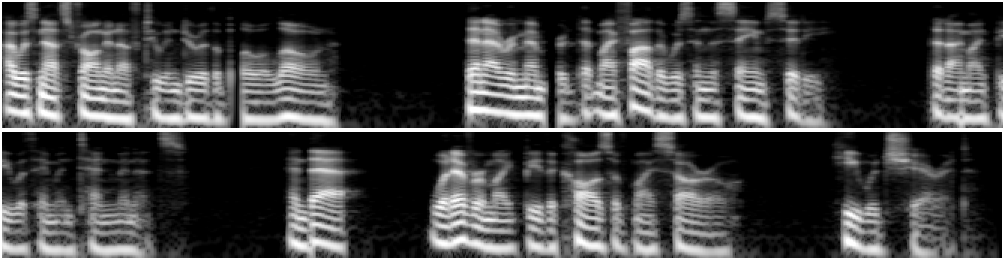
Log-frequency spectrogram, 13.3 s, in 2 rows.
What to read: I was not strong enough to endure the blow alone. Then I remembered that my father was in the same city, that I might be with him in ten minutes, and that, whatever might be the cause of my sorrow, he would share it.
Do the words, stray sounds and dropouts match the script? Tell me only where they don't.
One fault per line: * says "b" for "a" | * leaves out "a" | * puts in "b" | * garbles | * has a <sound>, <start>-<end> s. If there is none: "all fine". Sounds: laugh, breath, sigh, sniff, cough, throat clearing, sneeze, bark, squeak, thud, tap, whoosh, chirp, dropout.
* has a dropout, 1.6-1.7 s
* has a dropout, 3.7-3.8 s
